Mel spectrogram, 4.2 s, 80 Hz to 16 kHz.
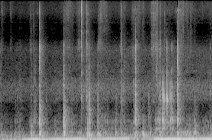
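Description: Screwdriver turning down a terminal screw on a 50-amp range receptacle, a string of small irregular clicks and scrapes of the tip in the screw head as the black wire is clamped, over a steady low hum.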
